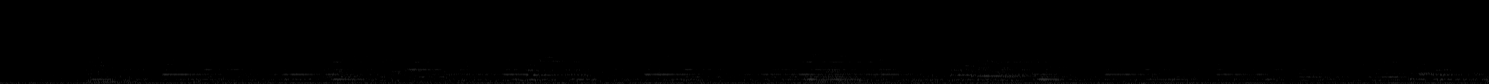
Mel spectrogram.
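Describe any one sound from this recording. An organ plays a slow, quiet hymn.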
